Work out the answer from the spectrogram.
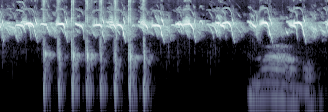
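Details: Baby chickens keep peeping in shrill falling notes; quick sharp taps sound at the start, and a low drawn-out voice is heard toward the end.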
